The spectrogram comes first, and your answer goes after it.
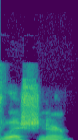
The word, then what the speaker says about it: Lechner: Nobody's ever pronounced it right since kindergarten, but it's Lechner.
